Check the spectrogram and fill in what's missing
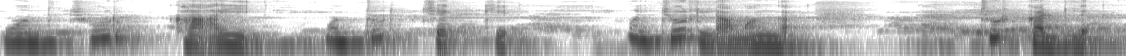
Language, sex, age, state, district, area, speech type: Kannada, female, 60+, Karnataka, Mysore, urban, spontaneous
